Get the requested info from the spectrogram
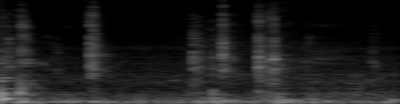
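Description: A few light, scattered clicks of computer keyboard keys.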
